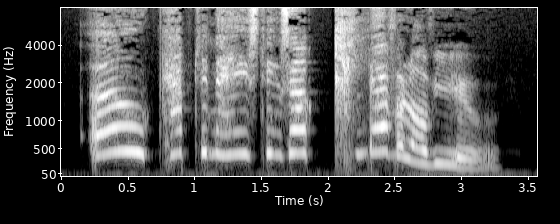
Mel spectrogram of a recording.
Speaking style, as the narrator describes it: cried Mrs

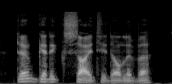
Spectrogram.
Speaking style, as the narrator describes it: said Harry gloomily

